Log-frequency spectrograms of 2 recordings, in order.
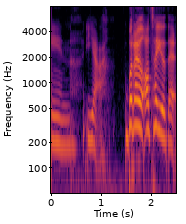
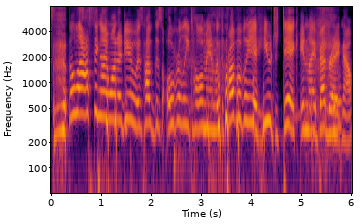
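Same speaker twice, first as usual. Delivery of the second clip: normal talking voice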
